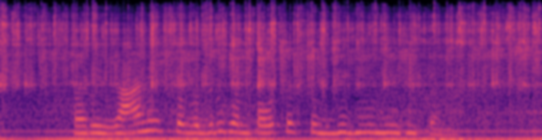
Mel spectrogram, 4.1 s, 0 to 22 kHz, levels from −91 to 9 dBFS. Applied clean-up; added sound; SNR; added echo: none; Rattle; -5 dB; none.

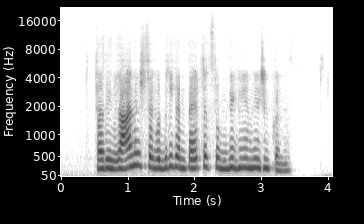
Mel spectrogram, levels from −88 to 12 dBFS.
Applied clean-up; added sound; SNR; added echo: neural mask model DeepFilterNet 3.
